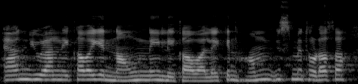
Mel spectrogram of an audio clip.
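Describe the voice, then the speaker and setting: A woman's voice: medium pitch, fairly even intonation, fairly bright tone. Woman teacher, faint hiss. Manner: explains slowly and mixes in English phrases. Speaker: English teacher. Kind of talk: spoken English lesson.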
